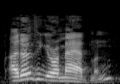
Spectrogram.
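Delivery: imitated countrywoman, firm and forthright; English countrywoman. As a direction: pronounce judgement like a formidable country lady. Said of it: "archetypal English countrywoman".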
